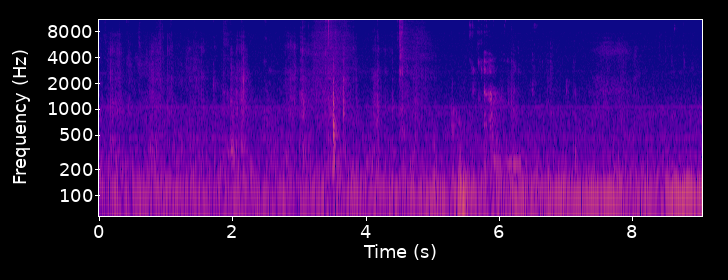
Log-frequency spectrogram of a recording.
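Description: Faint chewing of a bite of crunchy shrimp tostada, with scattered soft crunches and mouth clicks, the sharpest about three and a half seconds in. A low steady hum runs underneath.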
